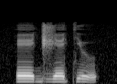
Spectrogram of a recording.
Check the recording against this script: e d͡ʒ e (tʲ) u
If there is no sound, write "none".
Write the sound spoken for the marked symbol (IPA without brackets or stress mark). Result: tʲ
